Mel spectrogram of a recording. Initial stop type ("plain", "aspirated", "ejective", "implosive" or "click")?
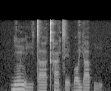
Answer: plain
